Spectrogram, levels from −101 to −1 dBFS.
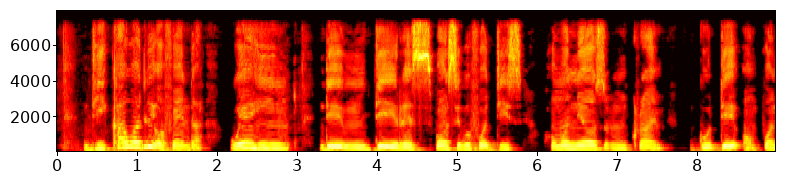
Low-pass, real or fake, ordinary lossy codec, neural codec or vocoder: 7.2 kHz; real; none; none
